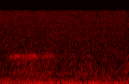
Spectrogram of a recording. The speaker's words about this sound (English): You may be grateful to hear the gentle hum of the AC.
